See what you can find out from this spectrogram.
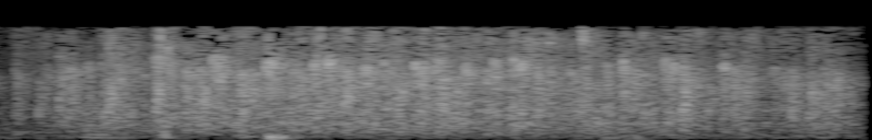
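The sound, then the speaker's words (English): Audience applause welcoming guests onstage at a climate discussion event: a steady wash of clapping from a crowd that holds at an even level for a few seconds before tapering. “Please welcome them to Climate One today.”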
